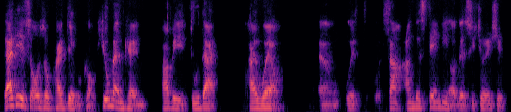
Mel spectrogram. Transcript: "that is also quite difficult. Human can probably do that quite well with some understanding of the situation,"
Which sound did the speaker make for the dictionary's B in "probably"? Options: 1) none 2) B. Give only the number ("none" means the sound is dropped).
2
